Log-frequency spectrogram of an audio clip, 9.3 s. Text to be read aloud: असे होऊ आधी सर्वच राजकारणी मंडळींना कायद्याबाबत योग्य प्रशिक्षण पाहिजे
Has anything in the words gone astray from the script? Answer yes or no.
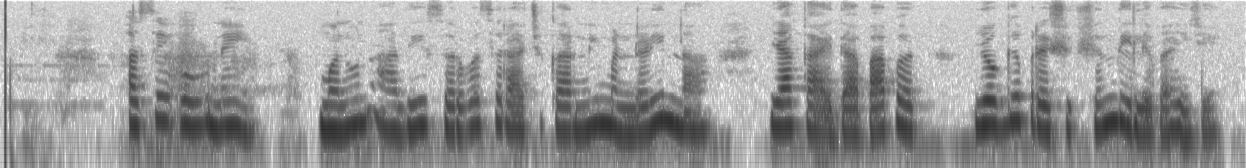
yes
